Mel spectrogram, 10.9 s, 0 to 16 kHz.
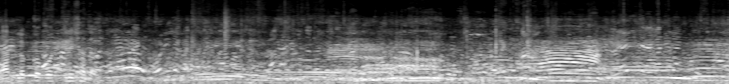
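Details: Cows with calves at Ambari Haat livestock market, Dinajpur, on 24 May: several overlapping low, drawn-out moos with rich harmonics, some rising then falling, over steady crowd chatter and market bustle.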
